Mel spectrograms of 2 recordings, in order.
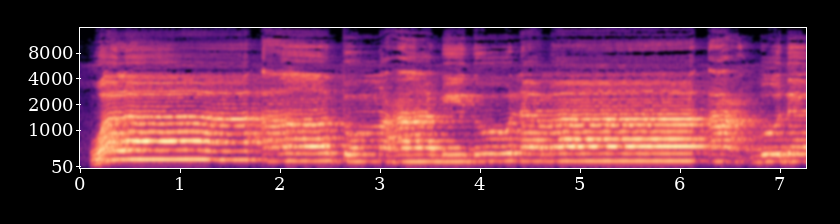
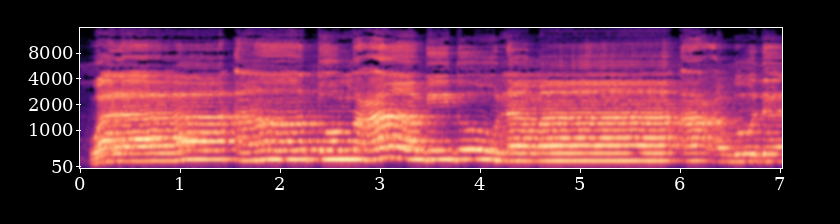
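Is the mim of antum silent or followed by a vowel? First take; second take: silent; silent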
